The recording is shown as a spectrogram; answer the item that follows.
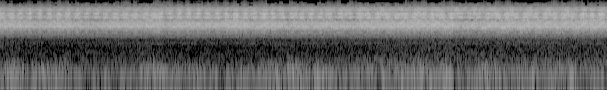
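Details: Bear cicada in Okinawa, an unusually persistent caller, producing a loud, dense, high hissing buzz that runs without a break across the whole stretch, with faint rapid pulsing within it.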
